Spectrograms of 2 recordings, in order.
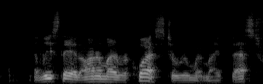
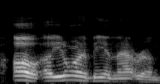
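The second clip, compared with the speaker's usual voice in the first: interrupting warning; 3 semitones higher, 8 dB louder than usual. A narrator's reading. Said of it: "Beth interrupted".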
